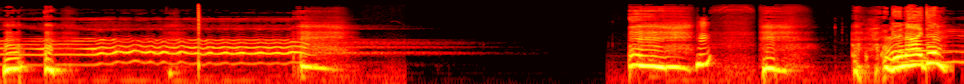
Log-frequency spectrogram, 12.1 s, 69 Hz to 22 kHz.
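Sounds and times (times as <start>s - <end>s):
man singing call to prayer: 0.0s - 3.8s, 11.1s - 12.0s
breathy sigh: 3.7s - 5.0s, 7.9s - 11.0s.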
